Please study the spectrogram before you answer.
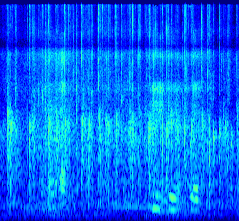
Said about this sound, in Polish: Oddajmy mu oklaski.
